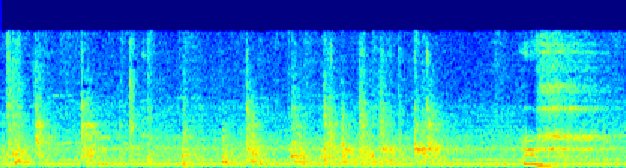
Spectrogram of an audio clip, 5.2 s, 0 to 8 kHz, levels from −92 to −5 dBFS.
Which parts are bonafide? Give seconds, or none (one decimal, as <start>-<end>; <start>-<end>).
0.0-5.2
